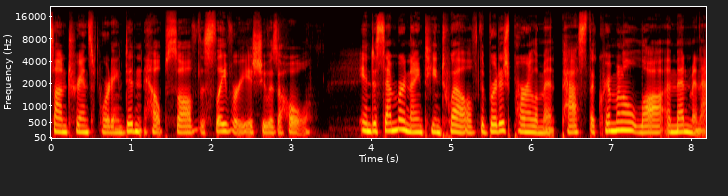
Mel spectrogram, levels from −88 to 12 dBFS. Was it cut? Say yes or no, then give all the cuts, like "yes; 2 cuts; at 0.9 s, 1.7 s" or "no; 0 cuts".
no; 0 cuts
